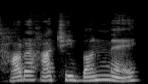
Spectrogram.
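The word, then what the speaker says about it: 腹八分目: Um and it's known as Hara Hachi Bun Me. Um then you'll understand why we're discussing it today. So, how was my pronunciation? Okay? Yes, you actually said it perfectly.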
